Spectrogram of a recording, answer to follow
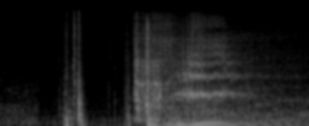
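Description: Cartoon sound effect of a car arriving with a skid about halfway through, its engine noise fading away afterwards.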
